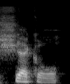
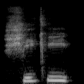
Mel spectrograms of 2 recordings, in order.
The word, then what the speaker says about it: Shiki: I think I call her say her last name is Shekel, but I think she says it's Shiki is how you say it.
